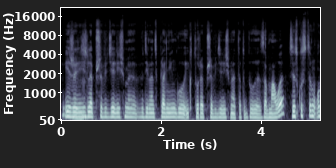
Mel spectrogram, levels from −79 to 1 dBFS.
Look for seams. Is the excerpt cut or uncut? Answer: cut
